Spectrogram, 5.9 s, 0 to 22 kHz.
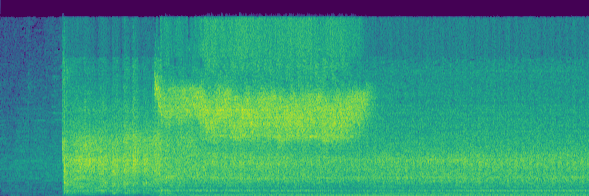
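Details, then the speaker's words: Ford Bronco V8 with a Chevy 700R4 transmission, which made a serious engine noise after an exhaust cutout was installed: it catches and revs up hard, then the revs sag unevenly back toward a high idle as if to stall; owner suspects a vacuum leak. "I'm gonna hit the gas, and then it's gonna rev up, obviously, and then it's gonna like die down."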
